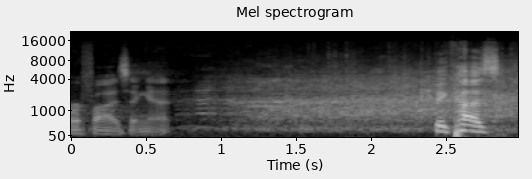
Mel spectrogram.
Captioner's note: laughter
